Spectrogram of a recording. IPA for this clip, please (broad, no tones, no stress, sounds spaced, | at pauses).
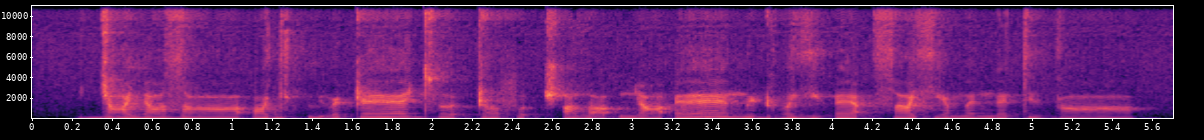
ɟ ɑ lʲ ɑ zˤ ɑː ʔ ɒ dʲ ṵ ʔ lʲ ṵ ɐ̯ ʈ ɛː cʰ əː ʔ ʈ ʌ f ə ʔ t͡ʃʼ ə ðˤ ɑ̰ ʔ ɲ ɑː ʔ ɛː n̪ ɪ ɖ u ɐ̯ zʲ ə ʔ ɛ ʔ sˤ ɪ ɐ̯ sʲ ɑ m ɛ ŋ ɛ t ɪ ɡ ɑː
